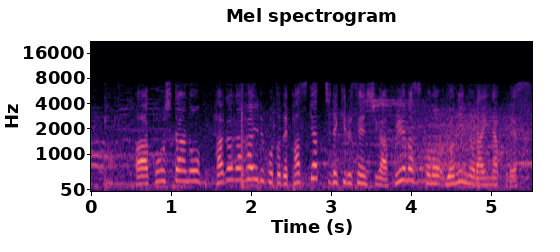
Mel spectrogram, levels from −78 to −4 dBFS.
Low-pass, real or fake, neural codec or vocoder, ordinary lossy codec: 7.2 kHz; real; none; Opus, 24 kbps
